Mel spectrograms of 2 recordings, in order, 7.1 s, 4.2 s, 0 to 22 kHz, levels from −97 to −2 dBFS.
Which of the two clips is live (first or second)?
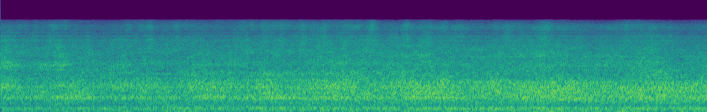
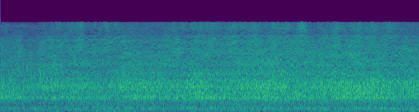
second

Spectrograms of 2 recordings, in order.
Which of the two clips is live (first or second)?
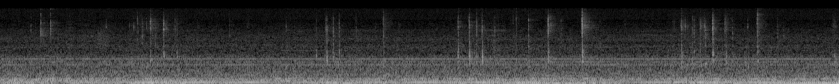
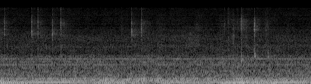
first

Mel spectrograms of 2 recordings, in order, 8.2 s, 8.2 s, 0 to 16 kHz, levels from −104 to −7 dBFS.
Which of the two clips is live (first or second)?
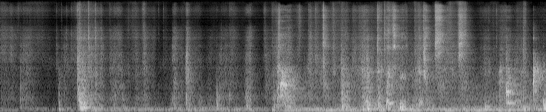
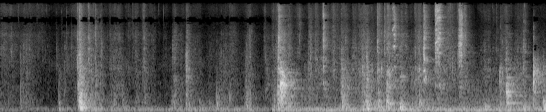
second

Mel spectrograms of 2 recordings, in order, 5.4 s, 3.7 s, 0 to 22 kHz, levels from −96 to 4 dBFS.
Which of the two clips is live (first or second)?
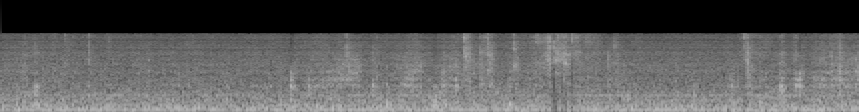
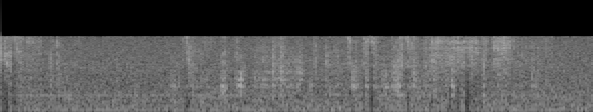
second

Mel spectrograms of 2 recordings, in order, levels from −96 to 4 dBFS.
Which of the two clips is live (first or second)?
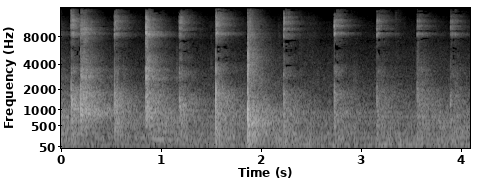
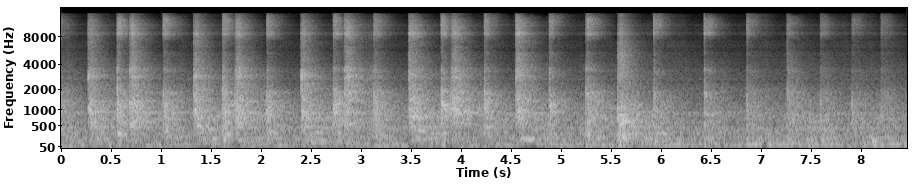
first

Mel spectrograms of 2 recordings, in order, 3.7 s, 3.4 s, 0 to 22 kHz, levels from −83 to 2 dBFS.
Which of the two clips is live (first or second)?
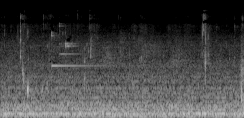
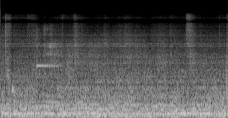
first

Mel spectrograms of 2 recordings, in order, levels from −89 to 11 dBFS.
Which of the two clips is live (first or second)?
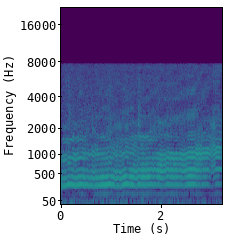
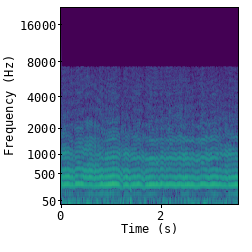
second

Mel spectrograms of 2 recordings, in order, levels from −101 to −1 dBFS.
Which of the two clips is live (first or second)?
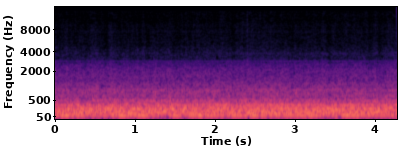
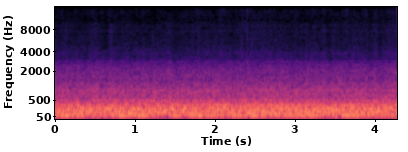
first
